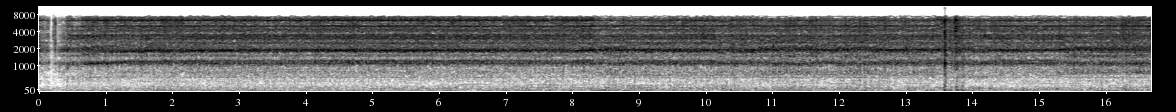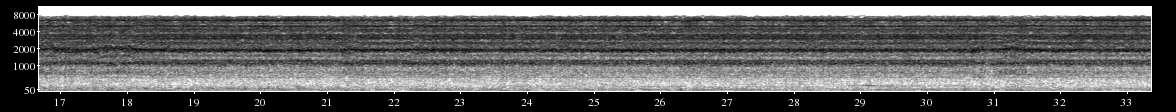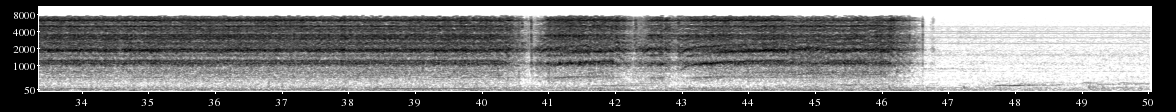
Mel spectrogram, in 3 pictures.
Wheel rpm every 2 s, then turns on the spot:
110, 160, 160, 160, 160, 160, 160, 160, 160, 160, 160, 160, 160, 160, 160, 160, 160, 160, 160, 160, 120, 120, 160, 30, 0.
none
